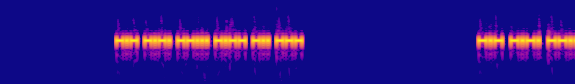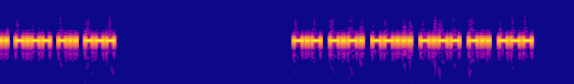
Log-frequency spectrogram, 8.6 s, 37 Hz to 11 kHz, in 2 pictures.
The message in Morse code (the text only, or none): KC7YDO KC7YDO KC7YDO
